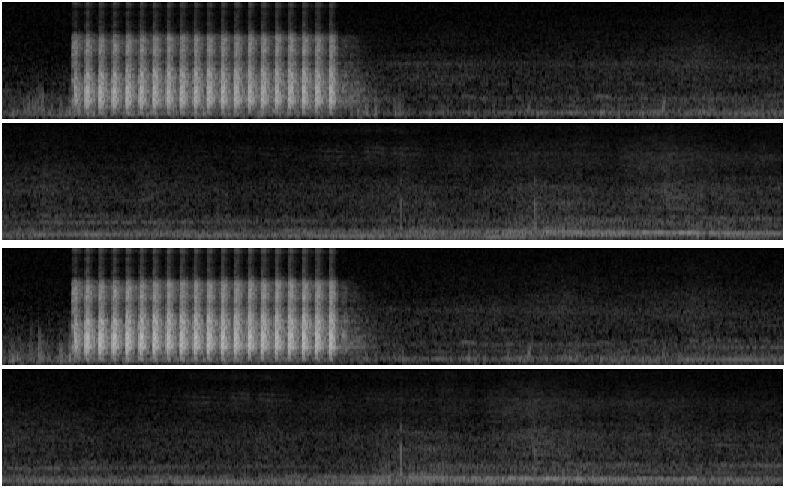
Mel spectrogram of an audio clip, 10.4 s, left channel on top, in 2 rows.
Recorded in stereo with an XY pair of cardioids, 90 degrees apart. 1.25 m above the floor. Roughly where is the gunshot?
Ahead right.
